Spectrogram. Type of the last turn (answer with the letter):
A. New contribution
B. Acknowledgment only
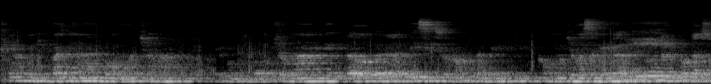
B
